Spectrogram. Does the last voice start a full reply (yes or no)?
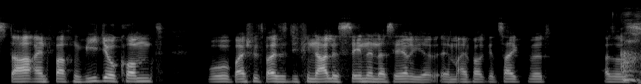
yes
